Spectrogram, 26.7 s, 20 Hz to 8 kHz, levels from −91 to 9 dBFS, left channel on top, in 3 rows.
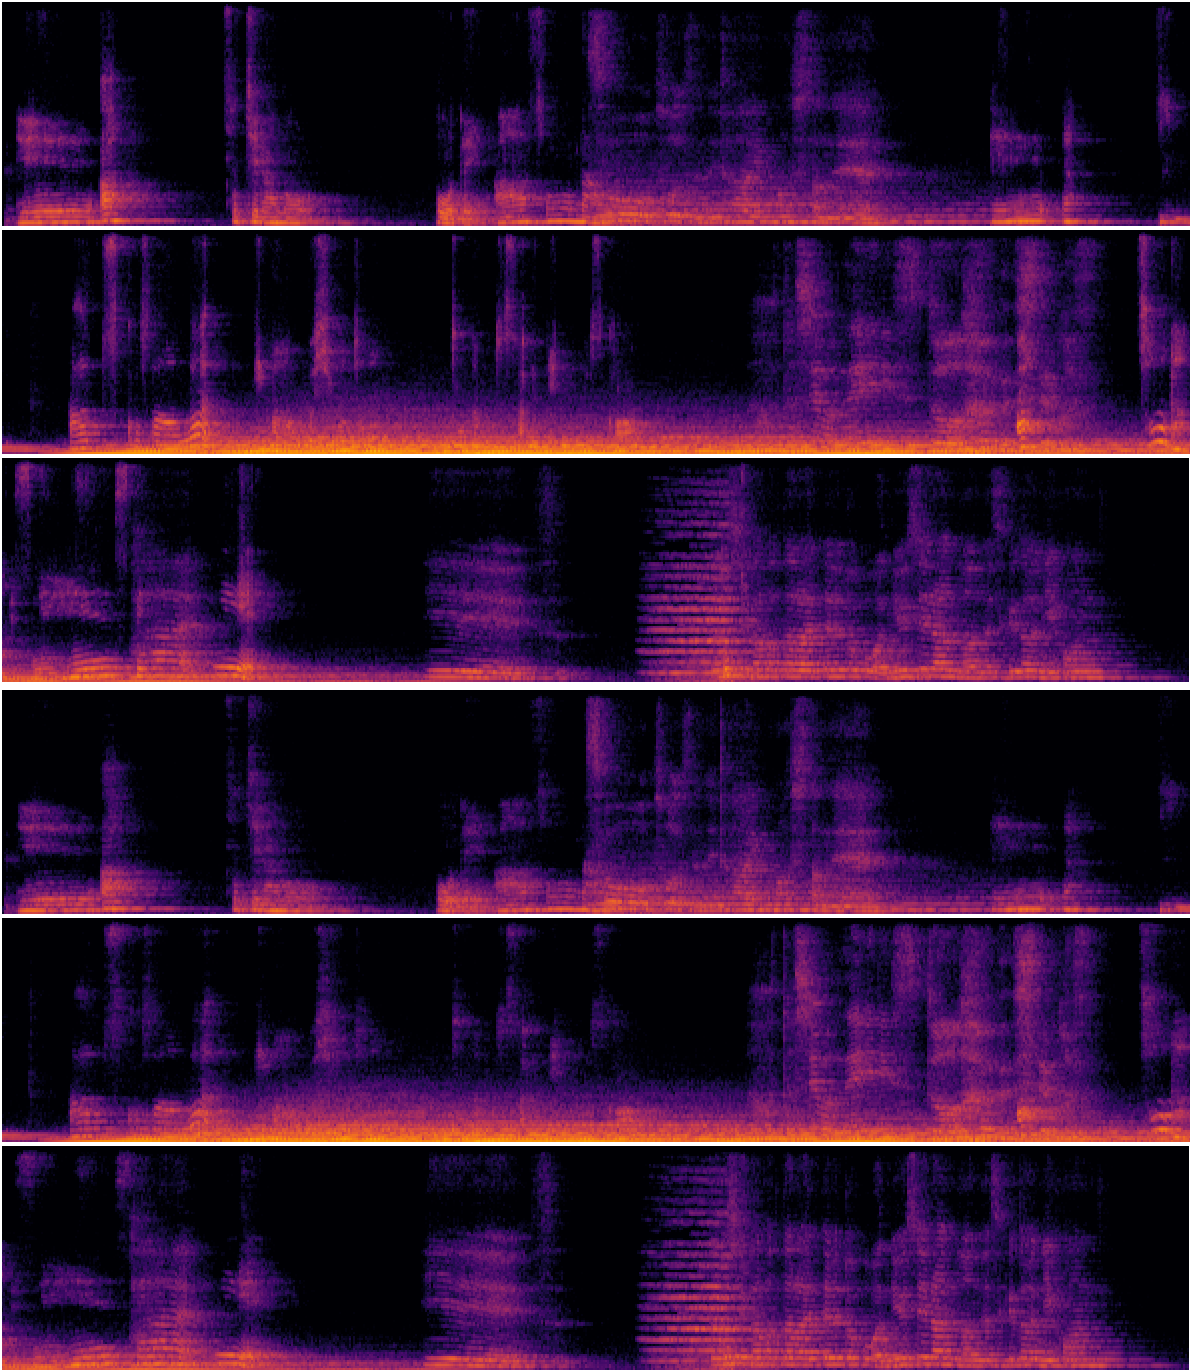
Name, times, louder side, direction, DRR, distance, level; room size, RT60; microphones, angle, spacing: voice 1, 0.1-0.9 1.8-2.3 3.3-4.5 7.4-8.1 8.7-9.6 9.8-10.5 10.8-11.8 12.3-13.7 16.5-16.6 17.4-18.9 19.4-19.7, left 3 dB, 65° left, 6 dB, 0.3 m, -29 dB
sound 1, 4.4-7.2 9.2-20.6 20.9-21.0 22.7-23.3, left 1 dB, 5° left, 0.5 m, -19 dB
voice 2, 4.4-6.5 14.5-17.0 18.8-19.3 20.9-21.8 23.1-26.0, equal, 50° right, -2 dB, 0.7 m, -33 dB
4.1 x 2.3 x 2.3 m, 0.88 s
head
